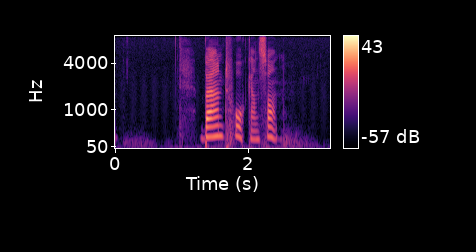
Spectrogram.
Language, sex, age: Swedish, female, 39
